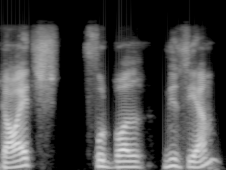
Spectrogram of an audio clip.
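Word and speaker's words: Deutsches Fußballmuseum: তো জার্মানির ফুটবল মিউজিয়ামটা হচ্ছে ডর্টমুন্ডে, যেটা হচ্ছে ডয়েচ ফুটবল মিউজিয়াম, এইভাবে উচ্চারণ করে তারা।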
